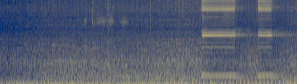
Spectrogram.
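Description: Car horn sounding twice in short blasts on a quiet forest road during a motorcycle ride from Hampi to Goa, with steady engine and wind rumble throughout and passing vehicles approaching.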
